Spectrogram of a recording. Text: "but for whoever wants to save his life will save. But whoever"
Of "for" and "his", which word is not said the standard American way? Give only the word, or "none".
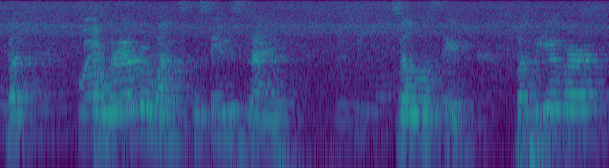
his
